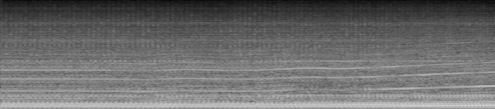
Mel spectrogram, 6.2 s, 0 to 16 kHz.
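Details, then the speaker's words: John Deere 318 twin-cylinder lawn tractor running after power was jumped to the starter with key on: even chugging at low fast idle, speed creeping up, no misses; normal running, no-crank fault traced to a safety switch. "You could see I ended up getting it running when I jumped power to the starter and had the key on."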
